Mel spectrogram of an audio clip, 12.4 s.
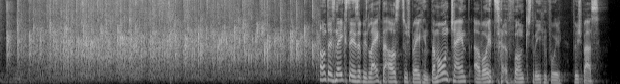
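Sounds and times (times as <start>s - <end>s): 
audience applause: 0.0s - 7.0s
speech: 6.4s - 12.1s.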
